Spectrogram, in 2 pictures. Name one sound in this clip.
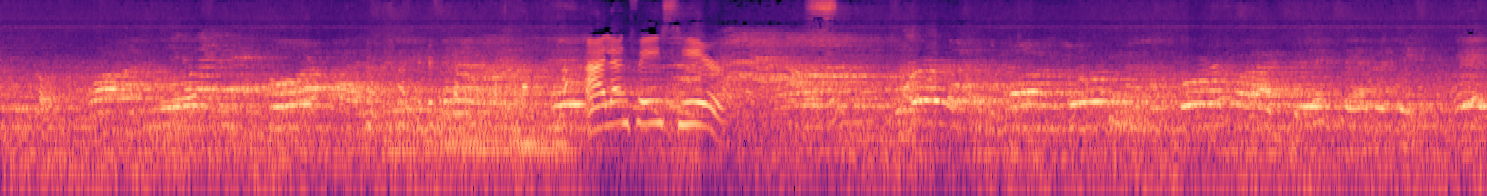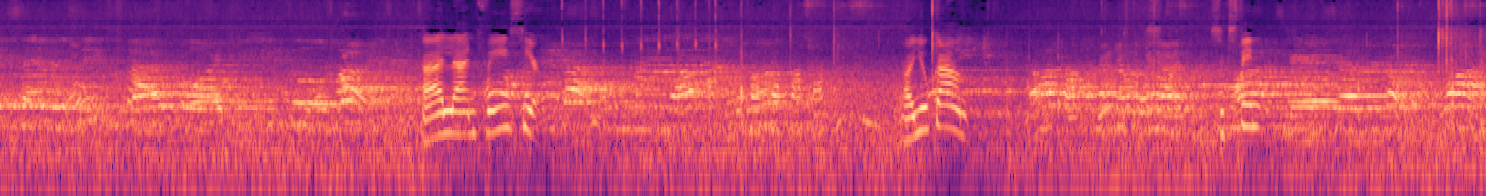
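A group of children sing together in a large echoing hall.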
